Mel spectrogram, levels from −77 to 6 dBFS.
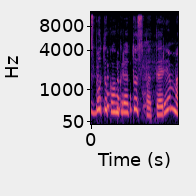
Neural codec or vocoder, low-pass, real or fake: none; 10.8 kHz; real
